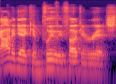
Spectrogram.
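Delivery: put-on American Southern accent. Quoting a mastermind speaker who shits on virtue signalers: imitating Jeremy Haynes's Southern accent. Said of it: "in his Southern accent".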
